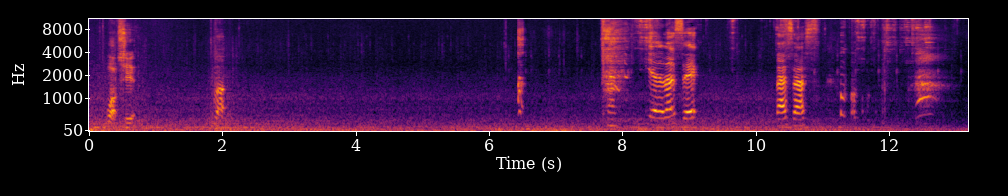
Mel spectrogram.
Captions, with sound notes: What, so it... What? [laughs] Er, yeah. That's it. That's us. [laughs]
